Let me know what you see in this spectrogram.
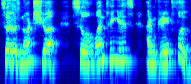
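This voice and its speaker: With audible room echo around him, a man speaks in a high voice with fairly even intonation. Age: 70s. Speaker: research methodology trainer. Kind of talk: lecture. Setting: online session. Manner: halting.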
